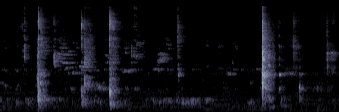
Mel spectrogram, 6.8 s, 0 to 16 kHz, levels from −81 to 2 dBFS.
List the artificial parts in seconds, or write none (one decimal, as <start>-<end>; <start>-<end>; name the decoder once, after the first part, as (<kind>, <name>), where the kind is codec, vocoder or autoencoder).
4.1-4.6 (autoencoder, DAC-VAE); 5.5-6.8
